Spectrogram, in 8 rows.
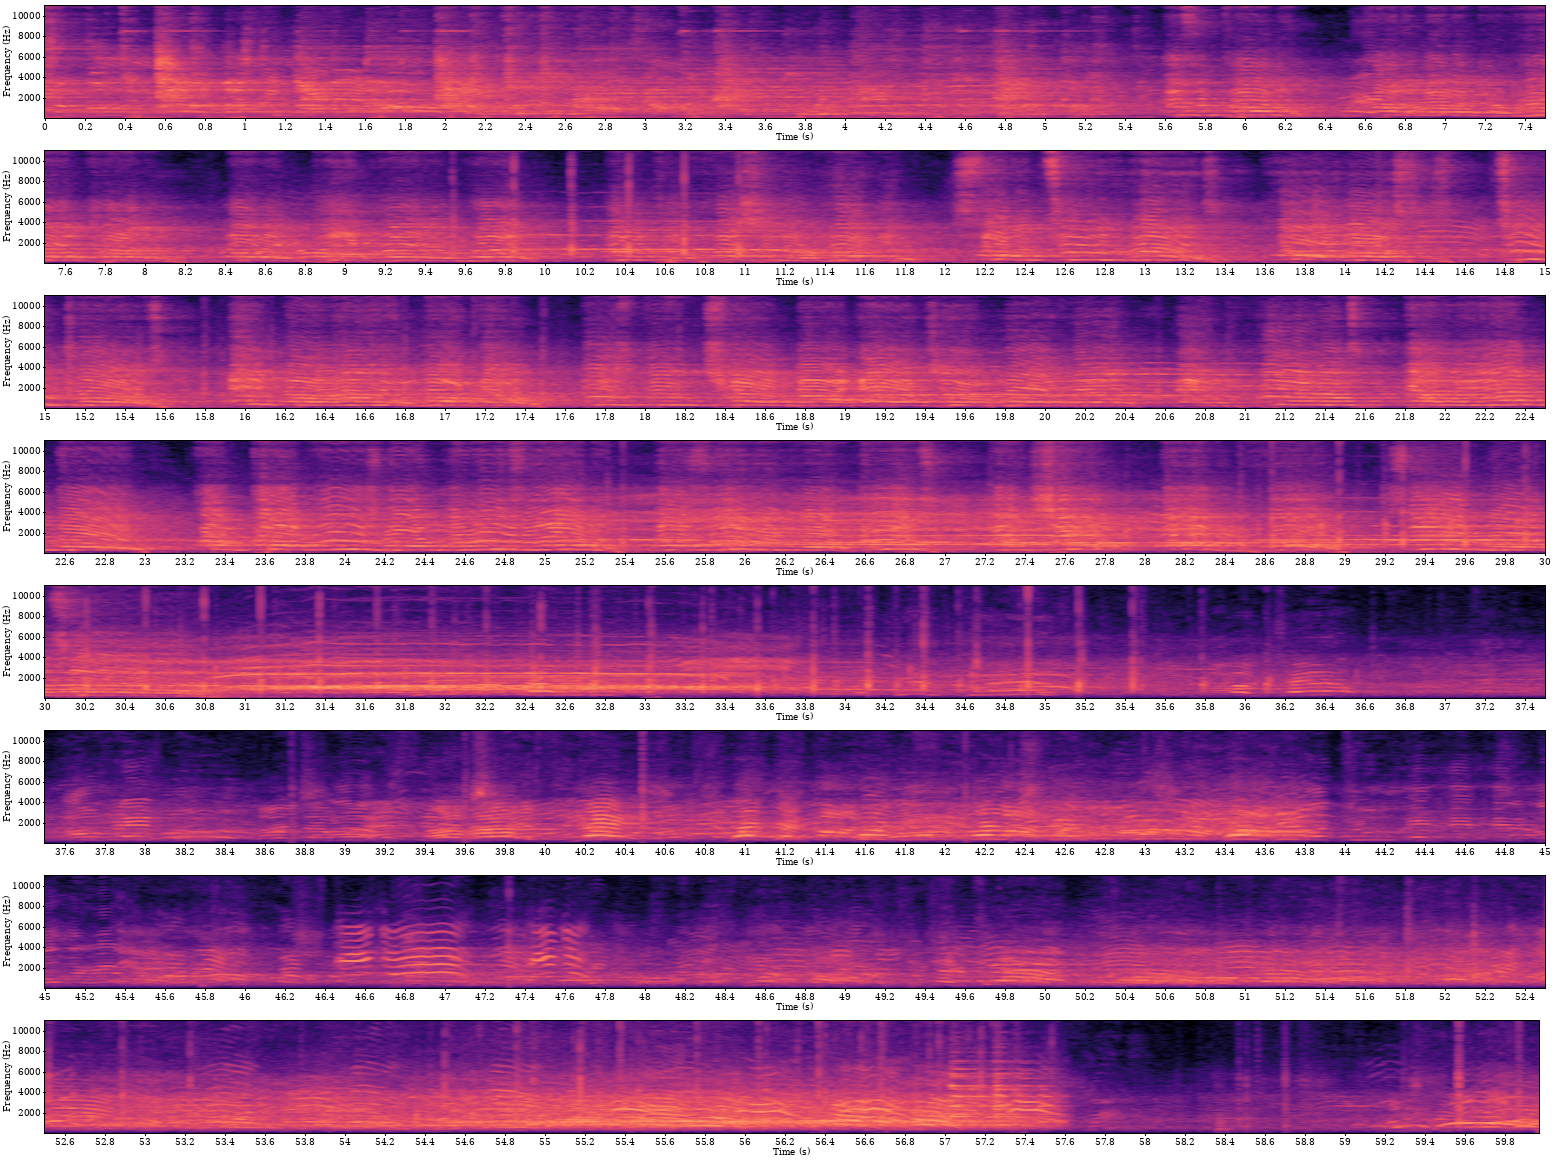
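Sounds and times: crowd cheering and shouting: 0.0 - 57.9, 58.8 - 59.9.

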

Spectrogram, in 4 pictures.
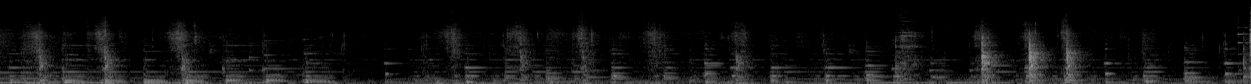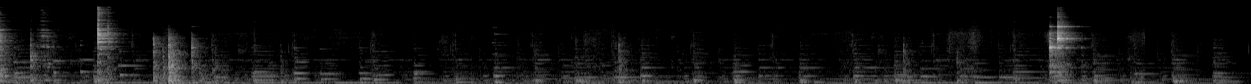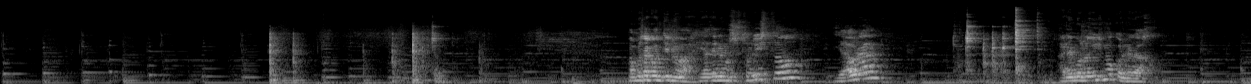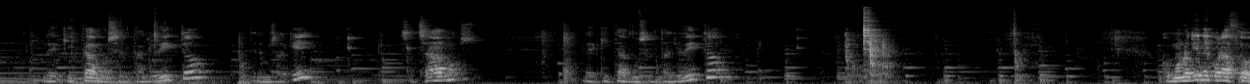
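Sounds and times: background music: 0.0 - 50.0.

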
